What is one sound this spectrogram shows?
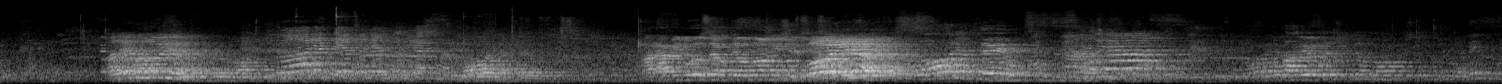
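A woman speaks with animation in an echoing hall.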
